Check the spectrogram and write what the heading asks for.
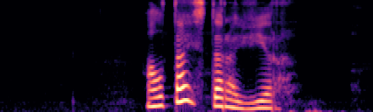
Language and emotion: Russian, sad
